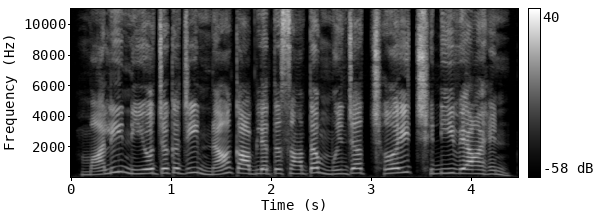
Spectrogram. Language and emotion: Sindhi, angry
